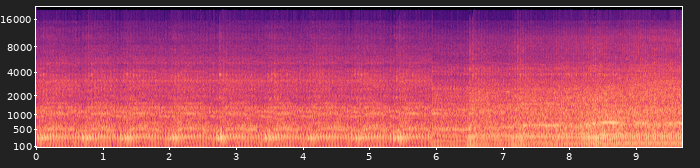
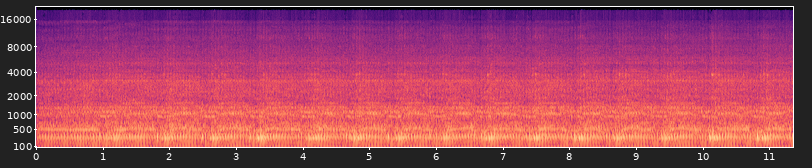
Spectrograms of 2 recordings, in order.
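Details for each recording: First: Honda engine on an Eastonmade 9-16 wood splitter after fixing its surging at idle: holds a slow, even idle with the choke fully off, revs up steady and settles back cleanly; before, it surged and needed choke to idle that low. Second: Eastonmade 9-16 wood splitter's Honda engine runs smooth at full throttle but surges up and down as throttled toward idle; owner suspects a clogged pilot jet, to be cleared with carburetor left on the machine.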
